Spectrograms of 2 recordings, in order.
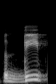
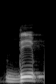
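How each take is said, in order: First: The word ends in a long 'ee' vowel. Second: The word ends in a short 'uh' vowel. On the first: The next word starts with a vowel. "कभी vowel होता है तो दी पढ़ते हैं" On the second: The next word starts with a consonant. "Consonant होता है तो यहाँ पर द पढ़ते हैं"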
